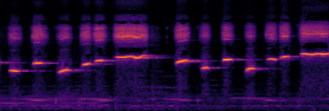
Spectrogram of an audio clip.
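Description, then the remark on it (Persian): A person whistles the theme tune of the radio program Asraneh alone, without an instrument, a series of short and sustained clear notes stepping up and down in a melodic phrase, steady in loudness. “اینجا میتونم فقط صدای سوتم رو ضبط کنم چون سازی ندارم.”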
